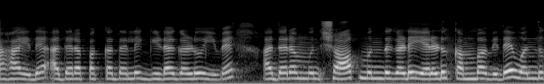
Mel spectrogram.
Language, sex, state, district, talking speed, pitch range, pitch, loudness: Kannada, female, Karnataka, Gulbarga, 145 wpm, 255-275 Hz, 265 Hz, -19 LUFS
